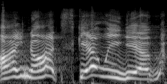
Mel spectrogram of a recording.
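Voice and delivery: put-on tiny, very high, loud, shrill, drawn-out toddler voice. Retelling what a three-year-old said back to a parent: imitating a three-year-old's voice. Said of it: "in his little three-year-old voice".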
